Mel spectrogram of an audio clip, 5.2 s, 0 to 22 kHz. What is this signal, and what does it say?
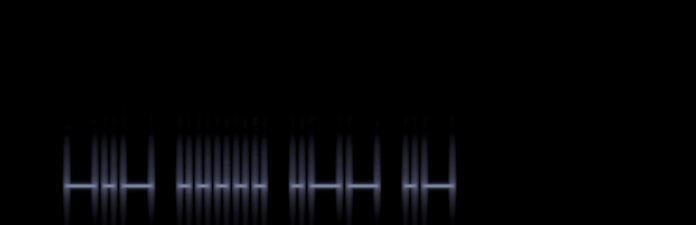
Morse code, heard as a keyed tone, about 17 wpm, 700 Hz. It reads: K5WA
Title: Easy Call Signs Repeated 3x - 17wpm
